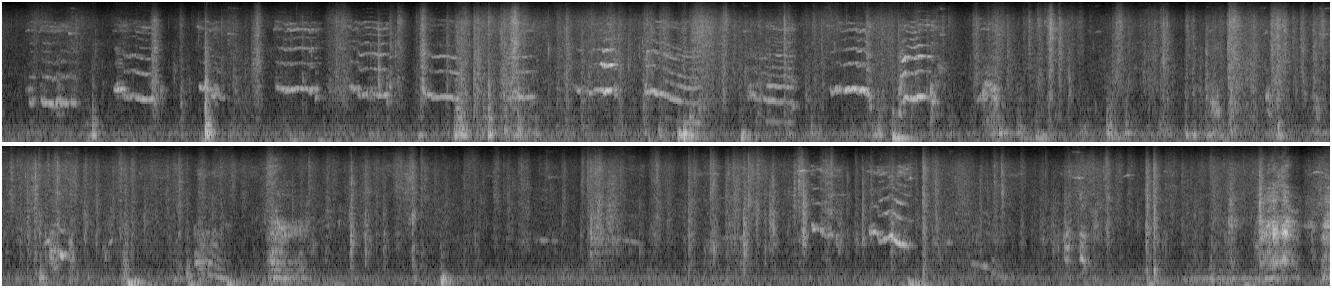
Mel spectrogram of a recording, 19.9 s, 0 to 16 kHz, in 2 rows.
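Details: Puppies aged five weeks and two days explore, bite and claim a cardboard box in their night kennel, 23 September 2015; short high squeaks and yips recur throughout over constant clicking, chewing and rustling.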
